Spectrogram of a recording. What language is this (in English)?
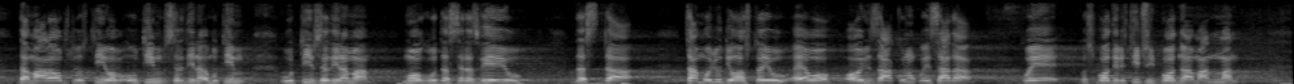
Serbian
